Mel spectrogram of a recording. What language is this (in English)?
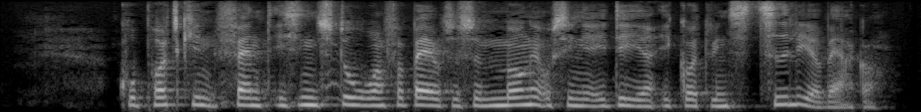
Danish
